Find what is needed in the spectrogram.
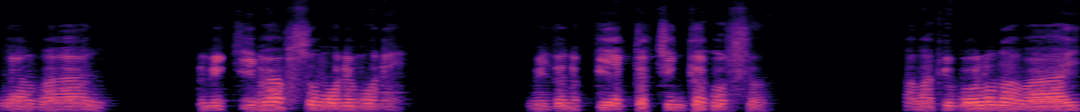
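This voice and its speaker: Using a cartoonish character voice, a man speaks at a fairly slow pace with a very deep, low pitch. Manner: earnest, moralizing.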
